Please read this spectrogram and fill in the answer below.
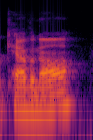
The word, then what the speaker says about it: Kavanaugh: How do you say it? Kavanaugh or Kavanaugh? – Kavanaugh. – Kavanaugh, Kavanaugh.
